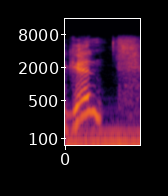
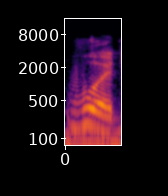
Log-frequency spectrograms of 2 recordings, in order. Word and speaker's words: would: okay this word here is would instead of good okay you added a g at the beginning of the word okay so instead of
